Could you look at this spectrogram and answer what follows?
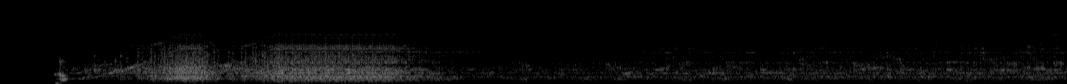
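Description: Sewing machine stitching a quilted sweatshirt sleeve: a sharp start, then a loud whirring run of about three seconds, easing into a quieter, steady mechanical hum that continues to the end, no voices.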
